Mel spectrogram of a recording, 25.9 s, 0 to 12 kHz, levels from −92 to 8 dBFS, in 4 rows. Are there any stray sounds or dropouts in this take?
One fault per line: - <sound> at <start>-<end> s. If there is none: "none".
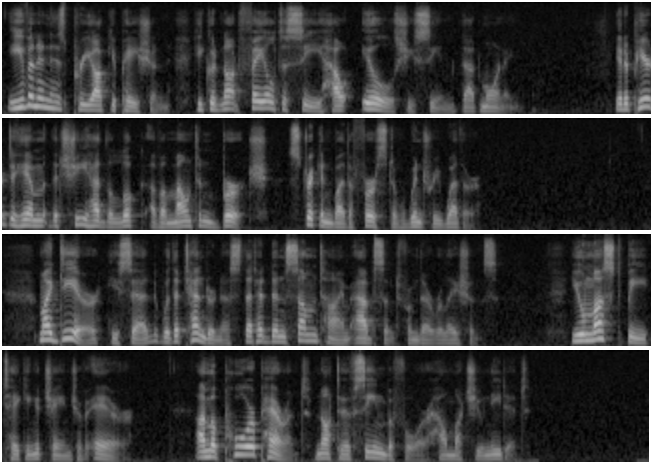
none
